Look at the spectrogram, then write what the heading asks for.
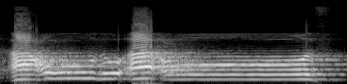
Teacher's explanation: واو مد ہے اس لیے میں نے اس کو او کو لمبا کیا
